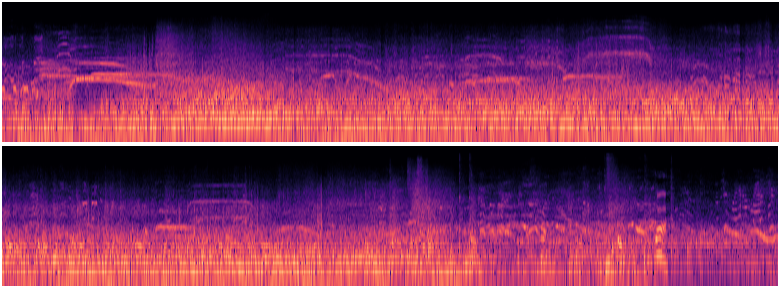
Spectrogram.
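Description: Riders screaming and yelling over a steady rush of wind and track noise as the SheiKra dive coaster's train plunges and runs its course. Near the end the noise drops off suddenly as the train slows onto the brake run.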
